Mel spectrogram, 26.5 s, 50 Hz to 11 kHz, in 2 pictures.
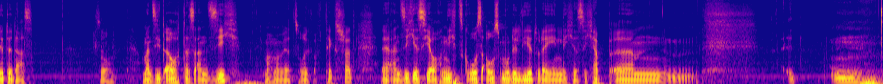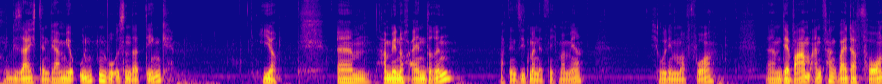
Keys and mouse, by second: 1.3 Tab, 2.8 Tab, 5.1 a, 5.9 a, 10.5-11.7 drag, 11.7-14.5 middle drag, 16.7-17.3 right drag, 22.3-22.7 middle drag, 25.5-26.4 middle drag.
